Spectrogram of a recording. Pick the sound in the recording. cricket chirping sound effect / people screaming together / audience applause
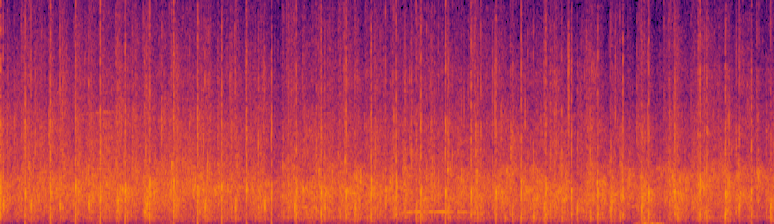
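audience applause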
